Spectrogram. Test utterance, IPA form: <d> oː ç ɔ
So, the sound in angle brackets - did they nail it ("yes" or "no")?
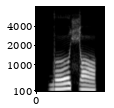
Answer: no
